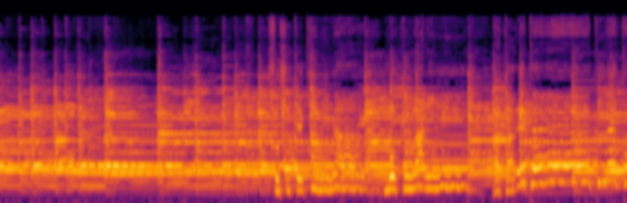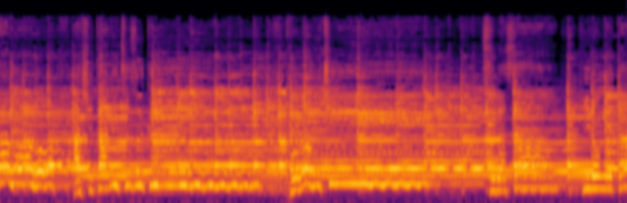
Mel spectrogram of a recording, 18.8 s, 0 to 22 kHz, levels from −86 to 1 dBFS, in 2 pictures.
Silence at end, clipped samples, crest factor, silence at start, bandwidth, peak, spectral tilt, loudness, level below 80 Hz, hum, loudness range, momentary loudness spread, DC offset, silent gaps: 0 s; under 0.1%; 14 dB; 0 s; 16.5 kHz; 0 dBFS; -4 dB/octave; -16 LUFS; -62 dBFS; none; 2 LU; 3 LU; under 0.1%; none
